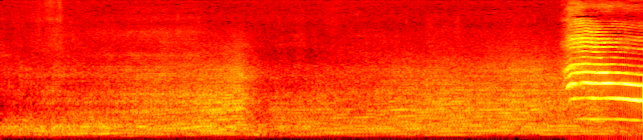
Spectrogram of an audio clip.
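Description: Pitbull growling in play, a steady rough low rumble. Near the end a loud, wavering high-pitched squeal breaks in.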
